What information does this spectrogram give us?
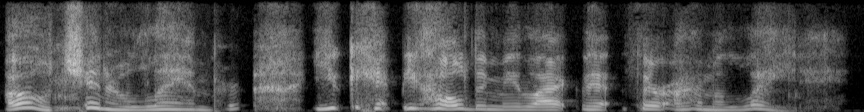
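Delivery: high, loud Southern belle flirt. Pretend. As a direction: play a coy Southern lady, fluttering. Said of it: "Have you got injured".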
